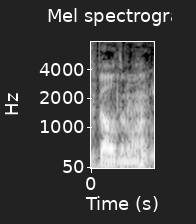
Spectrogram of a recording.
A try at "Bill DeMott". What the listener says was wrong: Bill DeMott. Well, you keep saying like Bill DeMont, as if he's building a mountain. Aye, Bill DeMott, not You keep saying DeMont. Bill DeMont.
